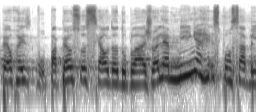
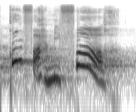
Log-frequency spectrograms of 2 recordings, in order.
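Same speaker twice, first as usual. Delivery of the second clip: high cartoon voice, drawn out; Minnie; 6 semitones higher, much slower than usual. Dubber putting the phrase into her cartoon's mouth, high cartoon voice. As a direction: stretch it out in a squeaky little voice. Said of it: "Com a Mini".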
